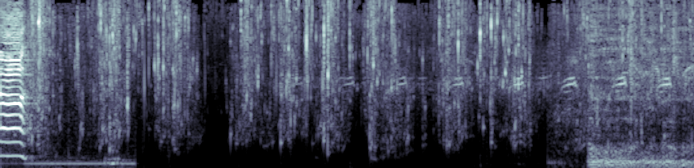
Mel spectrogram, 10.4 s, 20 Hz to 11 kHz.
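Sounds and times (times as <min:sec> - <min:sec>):
steady low hum: 0:00.4 - 0:02.0, 0:08.8 - 0:10.3
water pouring and trickling: 0:00.4 - 0:10.3.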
